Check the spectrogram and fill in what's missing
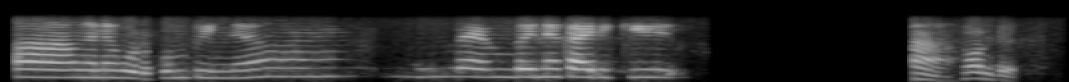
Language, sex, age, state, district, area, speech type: Malayalam, female, 60+, Kerala, Alappuzha, rural, conversation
